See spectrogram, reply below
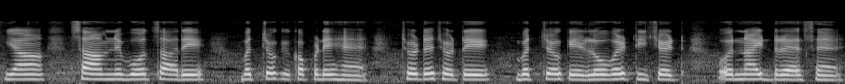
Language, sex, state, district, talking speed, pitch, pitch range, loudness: Hindi, female, Haryana, Rohtak, 135 wpm, 235 Hz, 225-245 Hz, -15 LUFS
